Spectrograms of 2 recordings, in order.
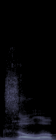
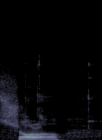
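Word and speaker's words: Xolo: for a V2 DH sholo uh that's the x o it looks like Zolo but apparently it's pronounced sholo um which I am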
